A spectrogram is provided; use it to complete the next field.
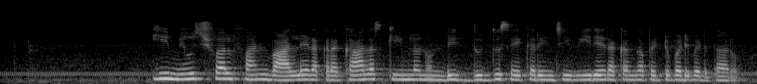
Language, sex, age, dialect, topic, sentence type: Telugu, male, 31-35, Southern, banking, statement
